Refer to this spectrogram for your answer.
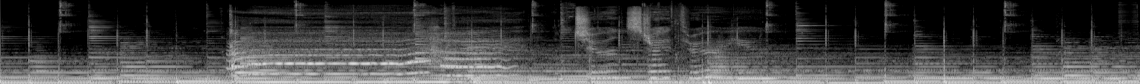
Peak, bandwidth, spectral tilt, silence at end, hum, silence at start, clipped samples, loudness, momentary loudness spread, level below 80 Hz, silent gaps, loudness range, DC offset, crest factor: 0 dBFS; 20 kHz; -6.5 dB/octave; 0 s; none; 0 s; under 0.1%; -15 LUFS; 7 LU; -20 dBFS; none; 5 LU; under 0.1%; 14 dB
